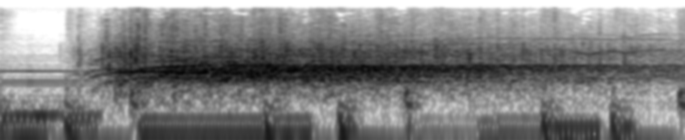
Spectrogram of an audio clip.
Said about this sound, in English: You know, that's that's for, you know that's that's claps for both of us. You know what I mean? We we both celebrating right now.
